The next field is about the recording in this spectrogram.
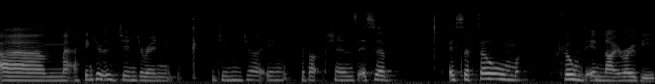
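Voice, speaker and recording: A woman with a Mancunian accent and fairly even intonation. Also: medium pitch for a woman, moderate pace. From Manchester, northwest England. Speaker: actor. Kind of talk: casual chat.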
